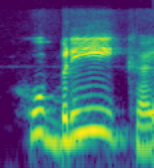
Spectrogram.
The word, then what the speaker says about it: rubrica: Rubrica, está errado, porque o brica é sílaba tônica, ela não é uma proparoxítona, ela é uma paroxítona. E paroxítona terminada em a não são acentuadas, então a palavra rubrica não tem acento.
